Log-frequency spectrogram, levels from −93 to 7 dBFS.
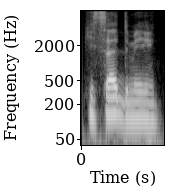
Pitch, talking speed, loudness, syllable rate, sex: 115 Hz, 290 wpm, -16 LUFS, 5.7 syllables/s, male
